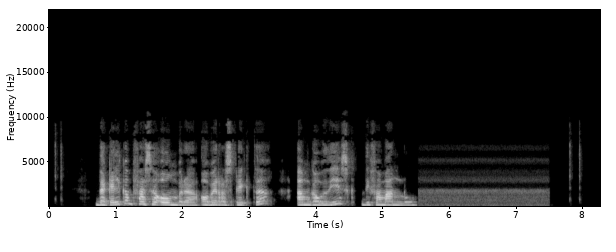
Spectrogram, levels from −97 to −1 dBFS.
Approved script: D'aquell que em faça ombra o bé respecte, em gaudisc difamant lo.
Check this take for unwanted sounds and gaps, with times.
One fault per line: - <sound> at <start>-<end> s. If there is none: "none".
none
